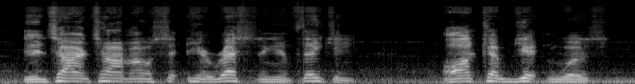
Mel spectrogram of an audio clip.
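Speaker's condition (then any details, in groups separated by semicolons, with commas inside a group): Slurred speech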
